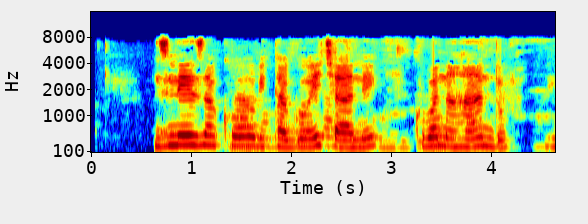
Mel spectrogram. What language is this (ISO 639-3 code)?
kin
